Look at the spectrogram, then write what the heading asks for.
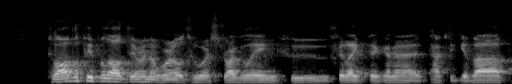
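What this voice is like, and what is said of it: Boston accent. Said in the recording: “I have a Boston accent according to some people”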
